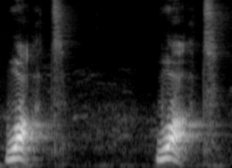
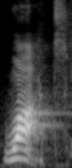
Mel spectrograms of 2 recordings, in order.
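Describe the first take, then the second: First: What with a rounded British O, lips shaped. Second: What with an open American A. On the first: Teacher models the British what. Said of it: "they shape their mouth this way". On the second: Teacher models the American what. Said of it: "Americans would say". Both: Shown as a demonstration.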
